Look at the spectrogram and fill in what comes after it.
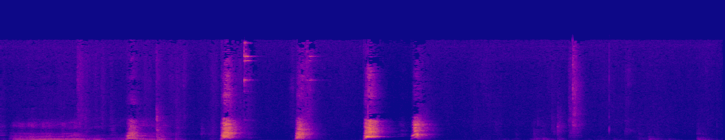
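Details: Sam, a Samoyed puppy, reacting to his own reflection in a mirror for the first time: a low grumbling growl, then four short, sharp barks about a second apart, fading to soft huffs and snuffles.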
